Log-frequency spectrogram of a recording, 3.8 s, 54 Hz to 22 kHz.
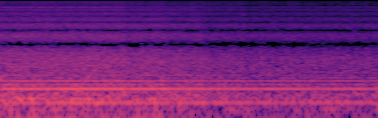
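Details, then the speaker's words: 1965 Zenith 19-inch black-and-white TV, 14M28Z chassis, powered straight from the line: only steady mains hum and faint hiss, no vertical stage singing even when adjusting vertical hold; vertical dead. "let's see if we hear any vertical nope no vertical i don't hear it running got sound though"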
